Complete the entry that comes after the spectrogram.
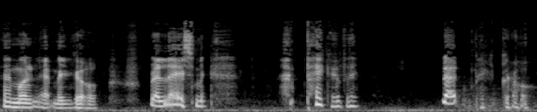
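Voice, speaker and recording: An actor playing a tormented old male ghost, pleading in archaic speech with a gravelly, husky voice. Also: medium pitch, sing-song, takes it slowly, long pauses, a little mellow, full character voice. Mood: anguished, pleading. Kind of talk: radio drama acting.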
